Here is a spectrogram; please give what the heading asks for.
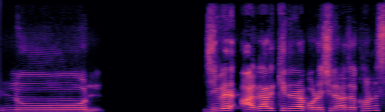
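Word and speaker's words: ن: 9 নম্বর মাখরাজ, জিভের আগা এবং তার বরাবর উপরের তালুর সাথে লাগিয়ে উচ্চারণ হয় নুন।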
